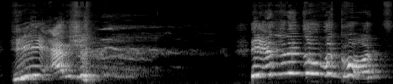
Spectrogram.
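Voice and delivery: high, fast laughing yell; laughing shout. Real, not acted. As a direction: burst out laughing while shouting. Laughing shout mid-story.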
